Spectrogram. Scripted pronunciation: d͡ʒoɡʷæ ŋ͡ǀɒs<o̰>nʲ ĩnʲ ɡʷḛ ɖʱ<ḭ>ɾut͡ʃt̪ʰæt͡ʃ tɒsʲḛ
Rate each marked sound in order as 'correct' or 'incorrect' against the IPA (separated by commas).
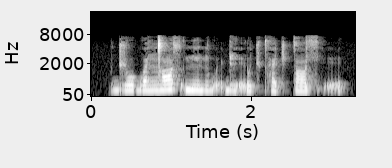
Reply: incorrect, incorrect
